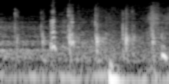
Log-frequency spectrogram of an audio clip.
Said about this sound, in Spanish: ¡Qué maravilla este coche de caballo! Dale ahí al látigo, Juan.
